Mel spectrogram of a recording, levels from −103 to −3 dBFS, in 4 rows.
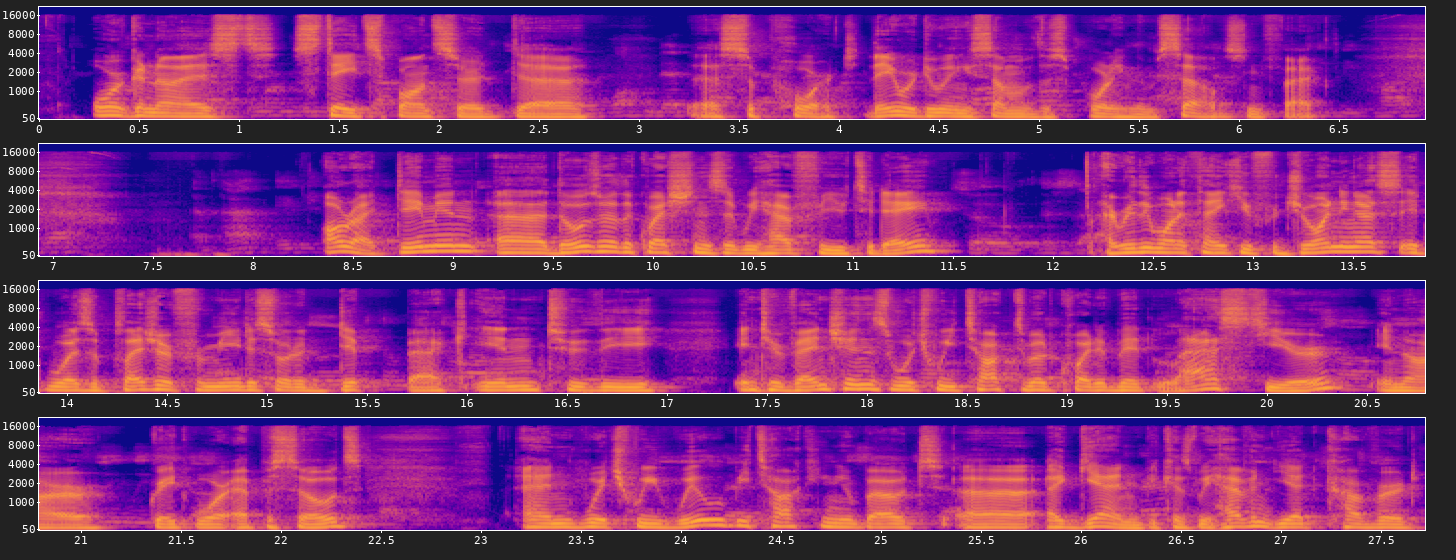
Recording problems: voice in the background; faint; throughout; 25 dB below the speech

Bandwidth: 16 kHz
